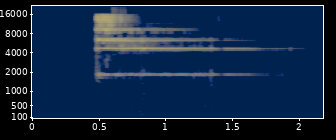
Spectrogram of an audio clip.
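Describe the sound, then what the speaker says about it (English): A single struck ritual bell rings out clearly and alone, with a bright bell tone that sustains and slowly fades over about a second and a half. "we have our ritual bell, and this is to indicate that we have started the ritual"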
